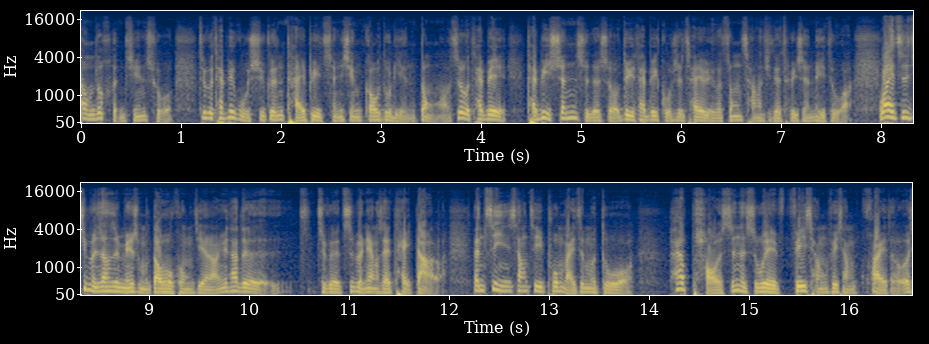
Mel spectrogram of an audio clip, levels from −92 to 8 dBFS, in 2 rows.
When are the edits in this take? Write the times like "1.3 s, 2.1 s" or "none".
8.0 s

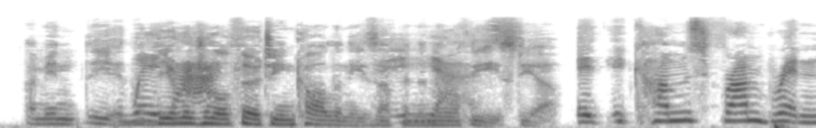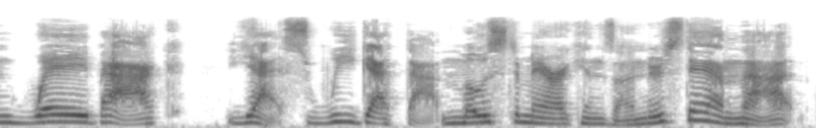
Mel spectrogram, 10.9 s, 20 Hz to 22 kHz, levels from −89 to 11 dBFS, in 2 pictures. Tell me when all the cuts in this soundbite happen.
3.7 s

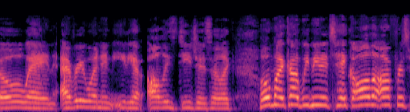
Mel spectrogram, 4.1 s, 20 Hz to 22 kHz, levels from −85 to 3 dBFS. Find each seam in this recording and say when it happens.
none

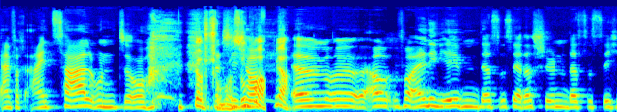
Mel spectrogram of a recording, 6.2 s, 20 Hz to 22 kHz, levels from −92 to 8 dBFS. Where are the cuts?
2.6 s

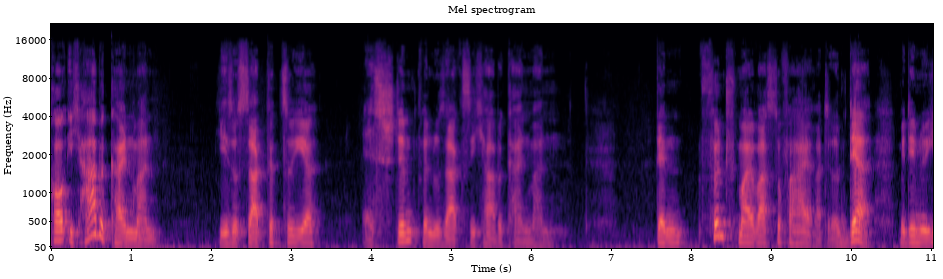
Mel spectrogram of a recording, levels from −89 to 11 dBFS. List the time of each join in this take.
none

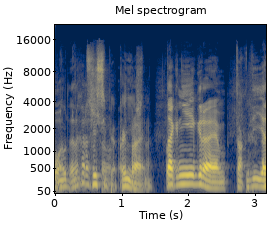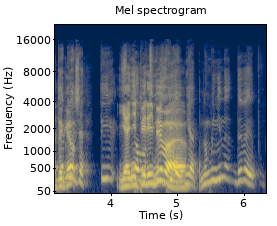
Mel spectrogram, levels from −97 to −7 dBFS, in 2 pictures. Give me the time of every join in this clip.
1.7 s, 2.9 s, 5.3 s

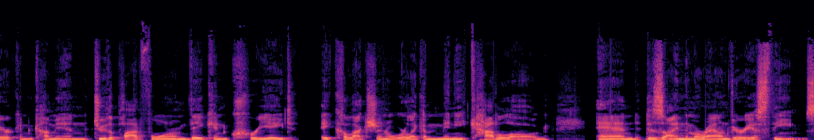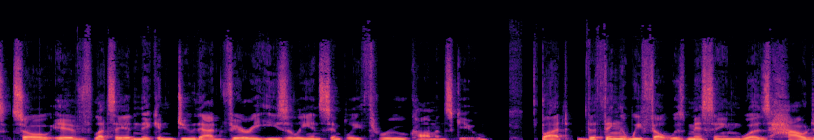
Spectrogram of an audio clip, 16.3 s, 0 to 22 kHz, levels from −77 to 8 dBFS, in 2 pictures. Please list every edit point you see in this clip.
9.5 s, 13.5 s

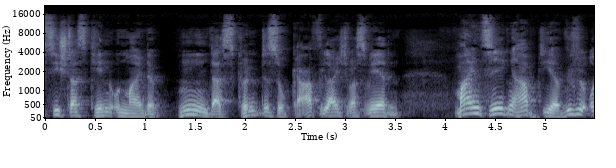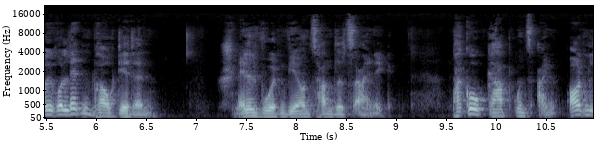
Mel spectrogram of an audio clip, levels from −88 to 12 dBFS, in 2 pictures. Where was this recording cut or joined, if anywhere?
none

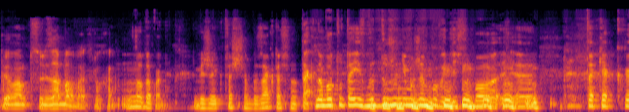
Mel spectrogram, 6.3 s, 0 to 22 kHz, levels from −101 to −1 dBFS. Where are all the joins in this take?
3.0 s

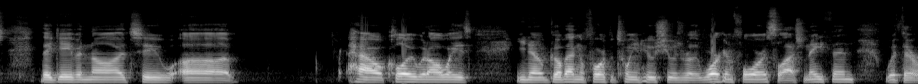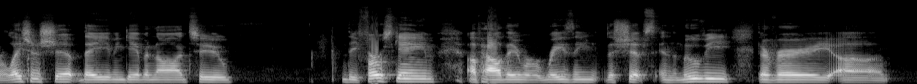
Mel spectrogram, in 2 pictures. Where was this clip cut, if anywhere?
16.7 s

